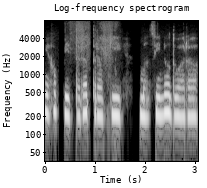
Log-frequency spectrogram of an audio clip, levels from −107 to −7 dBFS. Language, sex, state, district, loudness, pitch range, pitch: Hindi, female, Bihar, Lakhisarai, -25 LUFS, 200-230 Hz, 210 Hz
